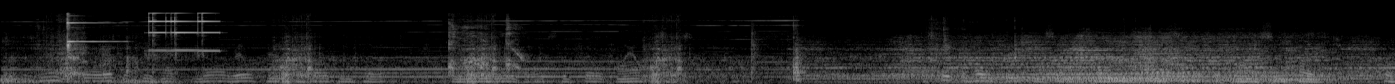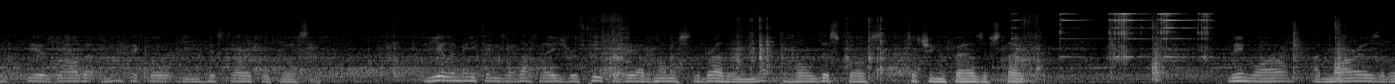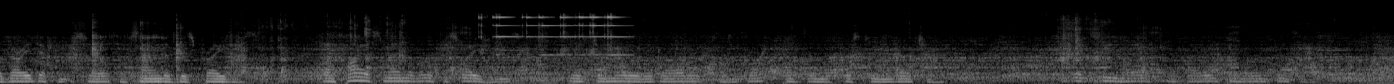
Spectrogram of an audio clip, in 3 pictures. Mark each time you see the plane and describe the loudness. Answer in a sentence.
The plane can be heard from 0.0 to 41.8 s, getting louder then quieter.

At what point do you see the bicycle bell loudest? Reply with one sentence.
The volume of the bicycle bell peaks at 2 seconds.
